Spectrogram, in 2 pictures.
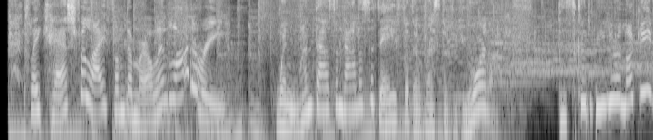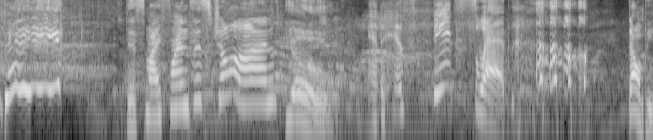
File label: Commercial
